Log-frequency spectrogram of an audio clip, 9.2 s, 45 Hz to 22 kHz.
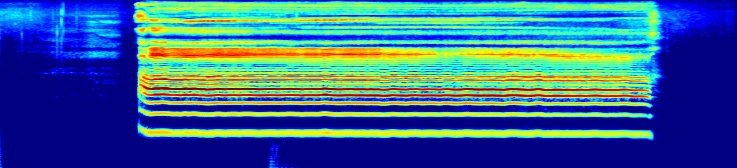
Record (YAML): exhalation_length: 9.2 s
exhalation_amplitude: 2971
exhalation_signal_mean_std_ratio: 0.9
survey_phase: alpha (2021-03-01 to 2021-08-12)
age: 45-64
gender: Female
wearing_mask: 'No'
symptom_headache: true
symptom_change_to_sense_of_smell_or_taste: true
symptom_onset: 5 days
smoker_status: Never smoked
respiratory_condition_asthma: false
respiratory_condition_other: false
recruitment_source: Test and Trace
submission_delay: 2 days
covid_test_result: Positive
covid_test_method: RT-qPCR
covid_ct_value: 15.6
covid_ct_gene: ORF1ab gene
covid_ct_mean: 16.1
covid_viral_load: 5000000 copies/ml
covid_viral_load_category: High viral load (>1M copies/ml)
